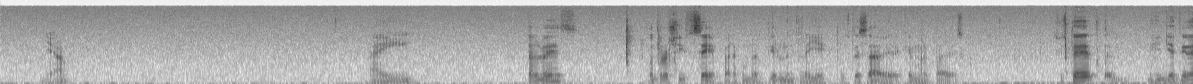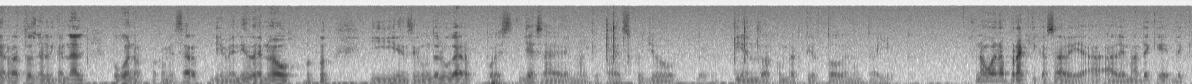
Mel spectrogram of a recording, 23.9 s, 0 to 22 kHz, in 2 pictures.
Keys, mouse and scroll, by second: 0.8-3.7 drag, 6.5 ctrl+shift+c, 7.8 click, 9.2-10.2 drag, 10.9 alt+Left, 15.8 click, 17.0 click, 18.3 alt+Tab, 19.6 alt+Tab, 22.3 click.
